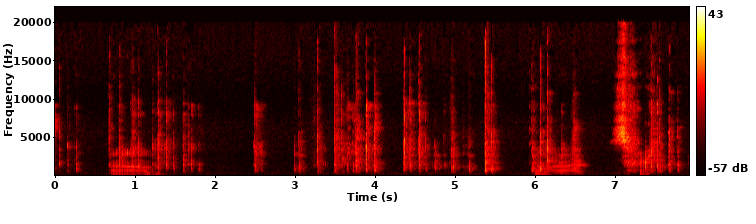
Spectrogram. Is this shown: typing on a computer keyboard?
yes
